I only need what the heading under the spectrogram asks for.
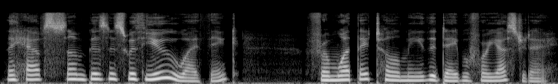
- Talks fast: No, average, 185 wpm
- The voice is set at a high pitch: Yes, high, 205 Hz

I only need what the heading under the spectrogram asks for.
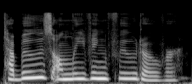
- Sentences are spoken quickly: No, average, 155 wpm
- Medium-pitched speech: No, high, 245 Hz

